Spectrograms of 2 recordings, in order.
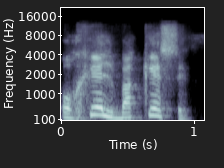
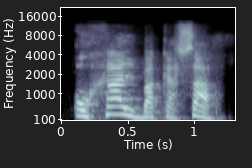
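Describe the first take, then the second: First: The vowels in both words are mostly e. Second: The vowels in both words are mostly a. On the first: This follows the Masoretic reading tradition. "el texto masorético nos muestra que la pronunciación debe ser Ojel Vakesef" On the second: This follows the Babylonian reading tradition. "no se pronuncia kesef en el sistema babilónico, sino que se pronuncia kasaf"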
